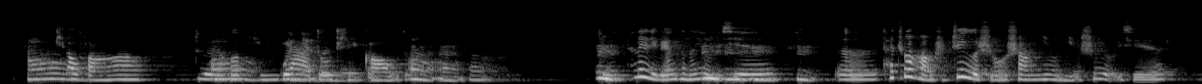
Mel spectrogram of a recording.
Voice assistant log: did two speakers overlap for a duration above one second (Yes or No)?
Yes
